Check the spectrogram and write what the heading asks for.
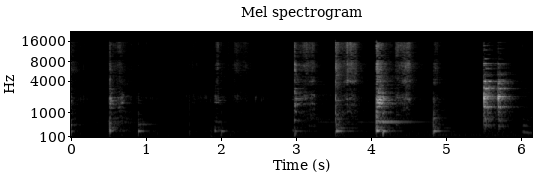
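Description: Metal spoon knocking and scraping against a stainless steel mixing bowl as food is scooped out, about nine irregular clinks, the bowl ringing briefly after each.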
